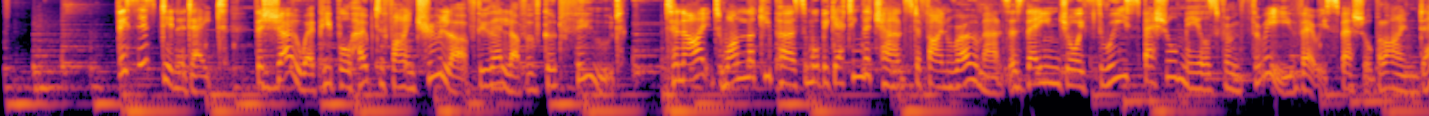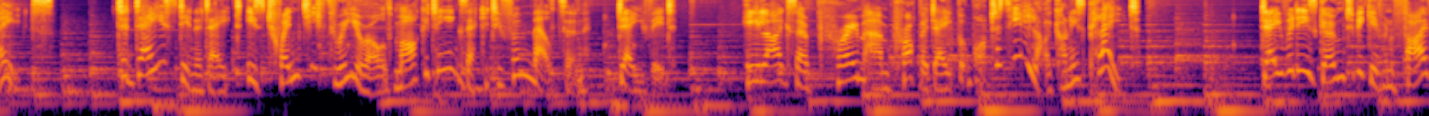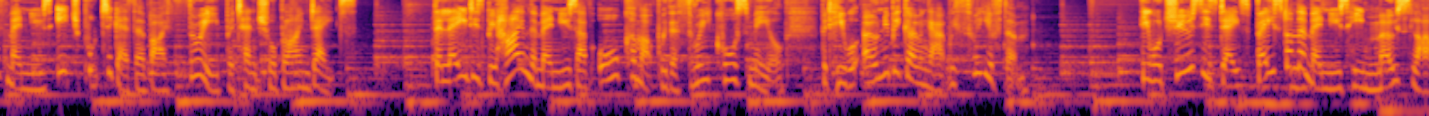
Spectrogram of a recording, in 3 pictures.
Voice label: Narration; Dinner Date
